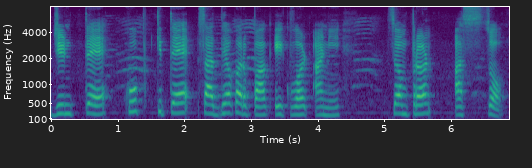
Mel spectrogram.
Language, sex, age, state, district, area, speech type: Goan Konkani, female, 18-30, Goa, Murmgao, urban, spontaneous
